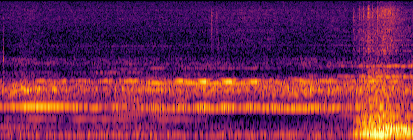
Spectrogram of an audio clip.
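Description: Contemporary chamber music from violins and wind instruments: several long held tones overlapping. About three and a half seconds in, a sudden louder entry with strong low notes.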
